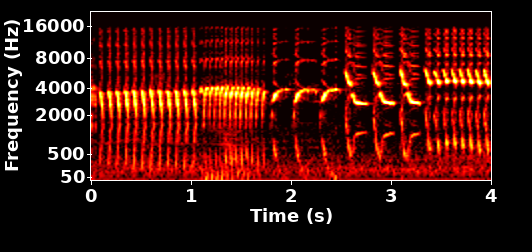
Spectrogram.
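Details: Panda canary delivering long rolling song: a rapid even trill of pulsed notes, then a high sustained buzzy roll, followed by sharp downward-swept whistles and a quick repeated high chatter.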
